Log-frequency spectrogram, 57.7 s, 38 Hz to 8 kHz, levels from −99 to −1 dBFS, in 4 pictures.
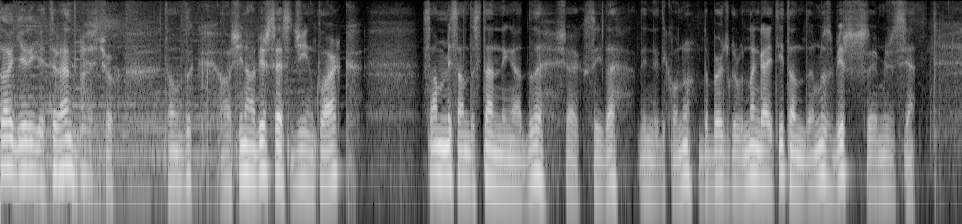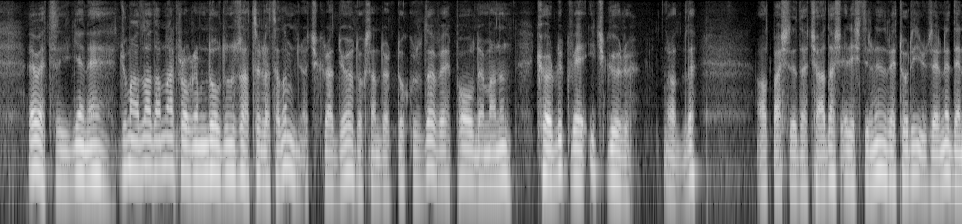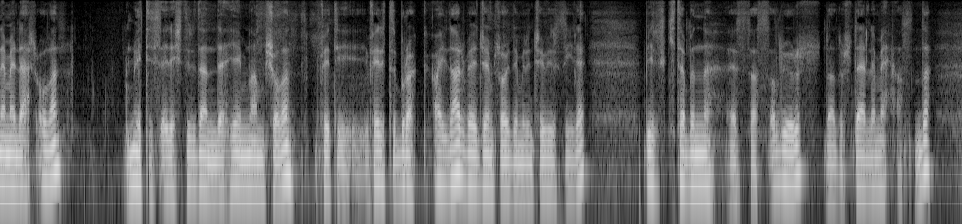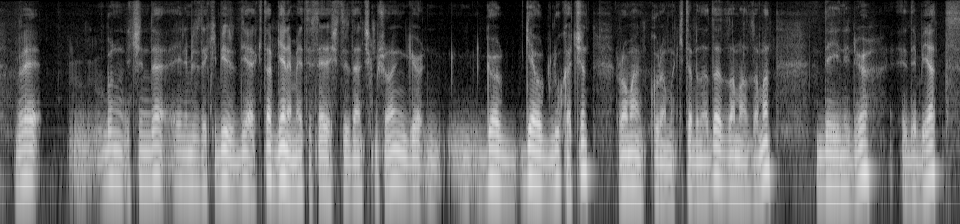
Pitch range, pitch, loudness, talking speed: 95-120 Hz, 105 Hz, -26 LUFS, 100 wpm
